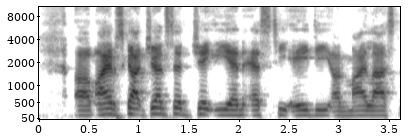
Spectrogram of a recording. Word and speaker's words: Jenstad: spell sound like it spells but that's how it's spelled um i am scott jenn said j-e-n-s-t-a-d on my last name uh if you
